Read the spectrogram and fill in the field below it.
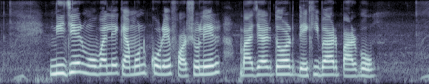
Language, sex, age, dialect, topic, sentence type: Bengali, female, 18-24, Rajbangshi, agriculture, question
